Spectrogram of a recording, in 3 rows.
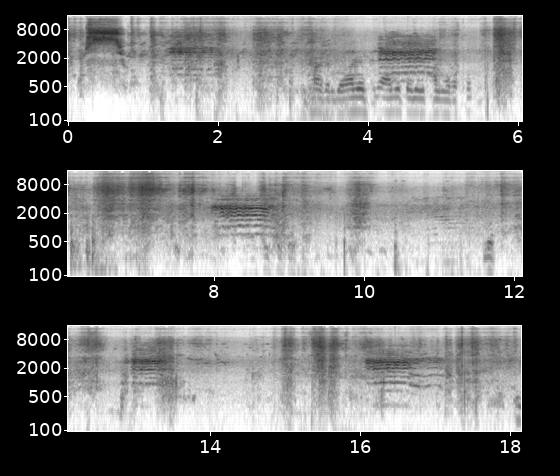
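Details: On a goat farm selling castrated 14–15-month-old bucks for Bakri Eid, goats give several quavering bleats, spaced every few seconds, amid loud overlapping human speech and handling noise.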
